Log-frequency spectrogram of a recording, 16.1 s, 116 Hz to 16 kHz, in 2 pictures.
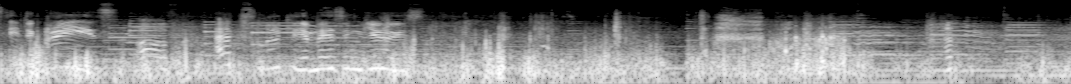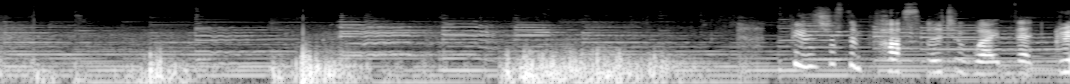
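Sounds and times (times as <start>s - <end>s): background music: 0.0s - 16.0s
wind noise on microphone: 0.0s - 16.0s.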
